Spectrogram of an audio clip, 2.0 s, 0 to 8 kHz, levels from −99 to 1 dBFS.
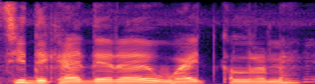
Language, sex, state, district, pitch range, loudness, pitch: Hindi, male, Arunachal Pradesh, Papum Pare, 150-180 Hz, -15 LUFS, 155 Hz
